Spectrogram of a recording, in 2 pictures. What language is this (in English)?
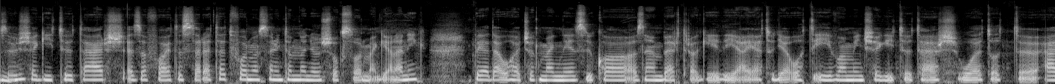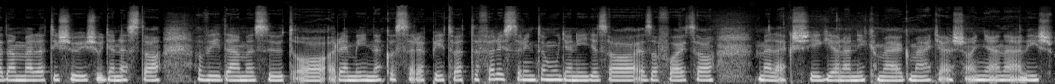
Hungarian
